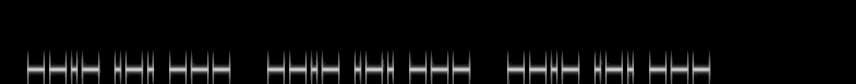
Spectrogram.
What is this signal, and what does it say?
Morse code, heard as a keyed tone, about 22 wpm, 700 Hz. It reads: QRO QRO QRO
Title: Q-Codes Repeated 3x 22wpm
